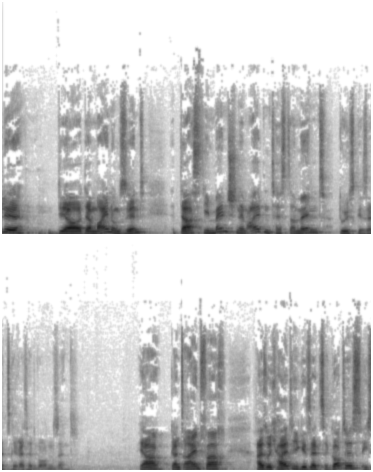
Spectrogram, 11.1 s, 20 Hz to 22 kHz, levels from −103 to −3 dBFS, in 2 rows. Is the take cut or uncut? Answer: cut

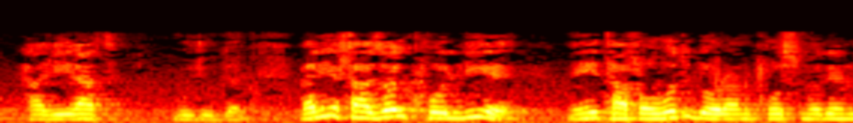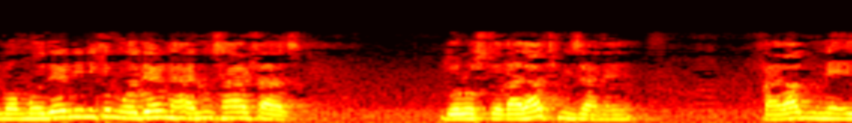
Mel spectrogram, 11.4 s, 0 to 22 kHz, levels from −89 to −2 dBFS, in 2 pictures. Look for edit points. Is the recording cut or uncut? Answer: uncut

